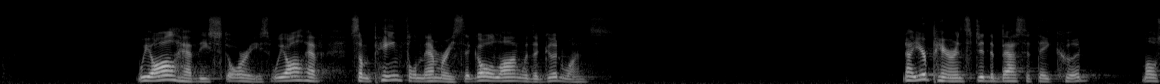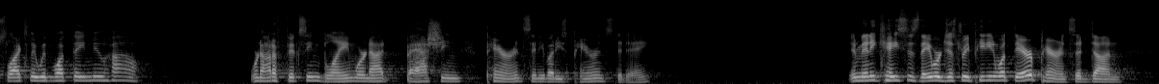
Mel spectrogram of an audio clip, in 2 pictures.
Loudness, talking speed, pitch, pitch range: -31 LUFS, 145 wpm, 155 Hz, 140-180 Hz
